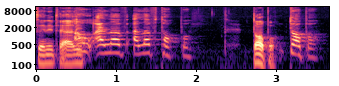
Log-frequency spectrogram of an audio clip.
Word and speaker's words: topo: Oh, I love topo. Topo. Topo. Topo, Just like a one mouse. P. Yeah, I love. Yeah, one P.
